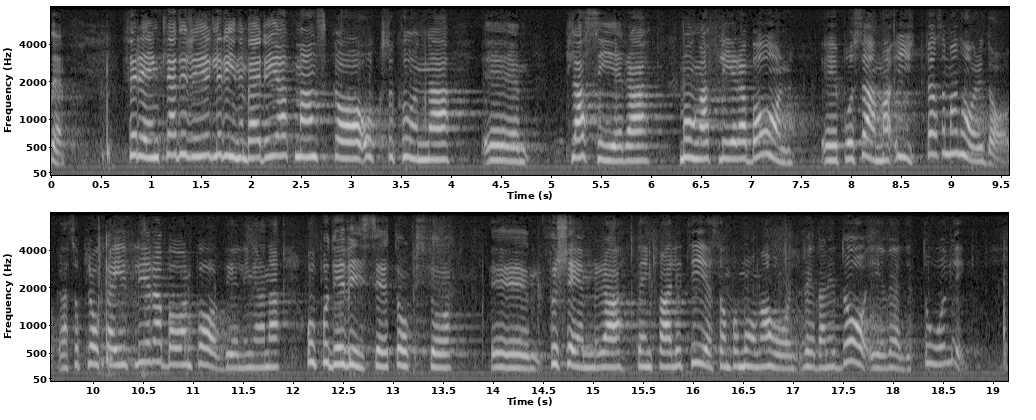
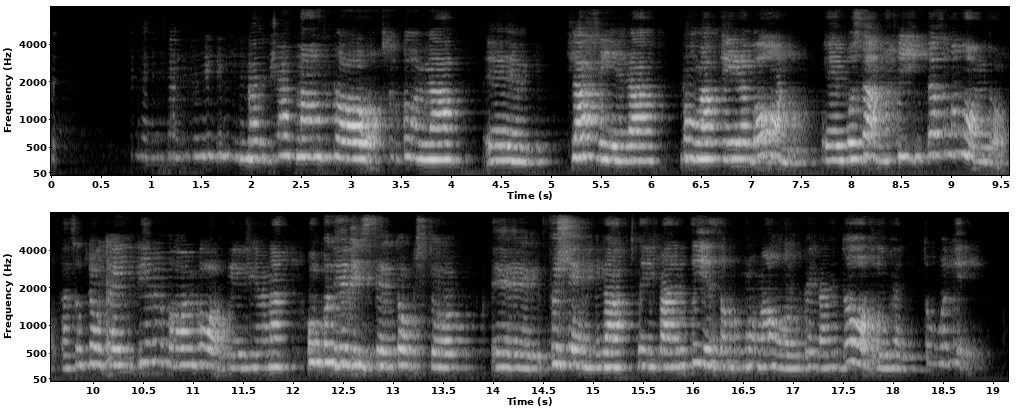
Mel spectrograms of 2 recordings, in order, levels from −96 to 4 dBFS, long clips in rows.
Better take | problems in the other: first | noise reduction (neural mask model DeepFilterNet 3)

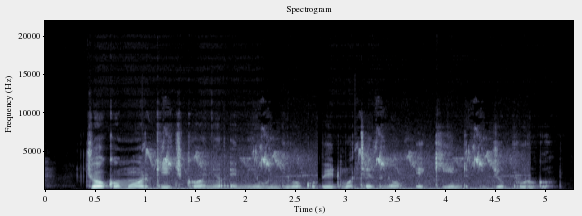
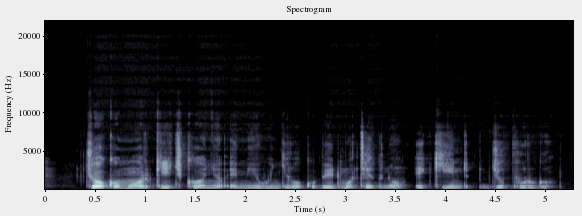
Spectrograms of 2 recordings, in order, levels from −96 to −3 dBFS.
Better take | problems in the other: second | background sound (Bird); 10 dB below the speech

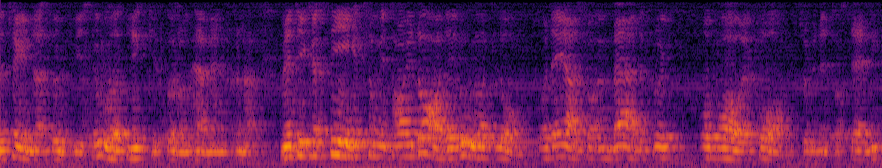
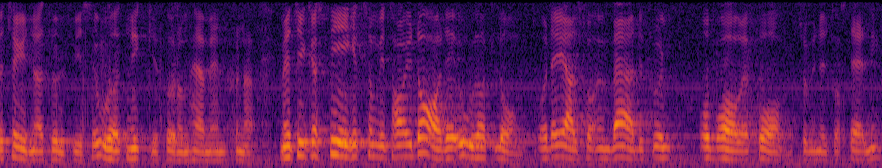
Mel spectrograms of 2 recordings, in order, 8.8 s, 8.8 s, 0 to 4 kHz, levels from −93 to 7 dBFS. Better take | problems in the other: second | room echo; dies away in 0.4 s

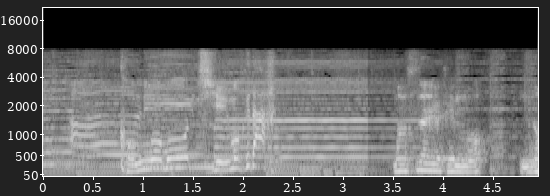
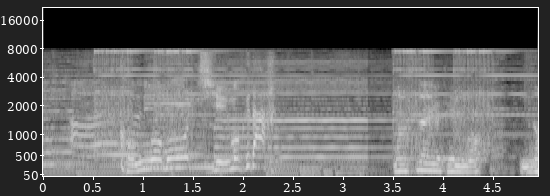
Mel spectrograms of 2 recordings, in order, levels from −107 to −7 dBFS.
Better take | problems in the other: first | background sound (Telephone); 6 dB below the speech

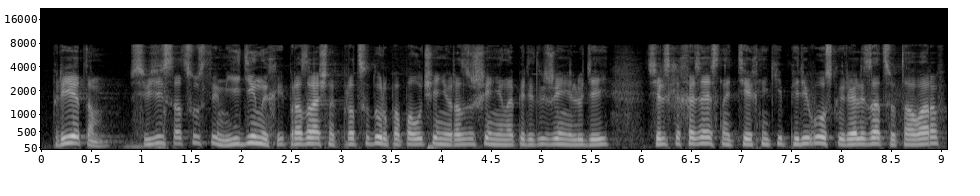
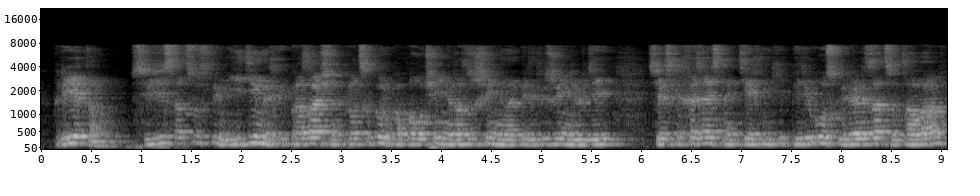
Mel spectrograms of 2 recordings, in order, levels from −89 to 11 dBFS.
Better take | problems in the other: first | room echo; dies away in 0.5 s

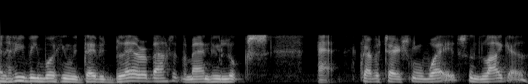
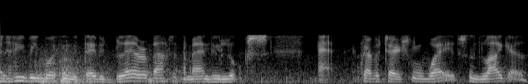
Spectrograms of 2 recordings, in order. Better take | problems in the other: first | background sound (Thunder / Rain); 10 dB below the speech

